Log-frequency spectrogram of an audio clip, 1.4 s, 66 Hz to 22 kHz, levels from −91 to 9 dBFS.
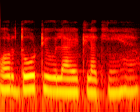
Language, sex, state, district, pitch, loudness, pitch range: Hindi, female, Bihar, Vaishali, 195 Hz, -24 LUFS, 185-210 Hz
